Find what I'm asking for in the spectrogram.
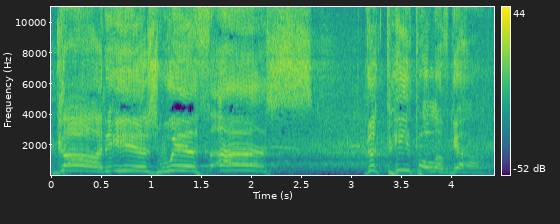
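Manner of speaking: loud, high, soaring preacher's cry; full-force preaching. Acted. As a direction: preach it to the rafters with music behind.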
